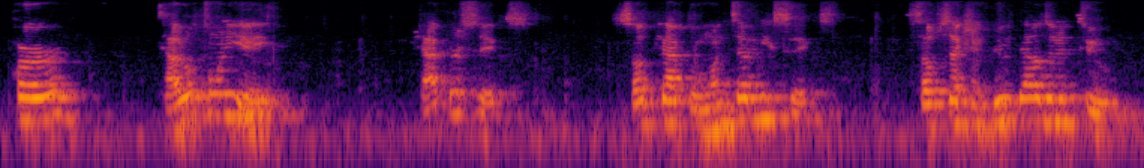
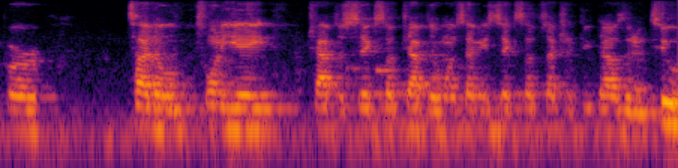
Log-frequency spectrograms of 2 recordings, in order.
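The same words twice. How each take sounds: First: The phrase is spoken at a slow pace. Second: The phrase is spoken at a fast pace. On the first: The speaker calls it right. "I'll say it again slowly" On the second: The speaker calls it wrong. "Did I say that too fast?"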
